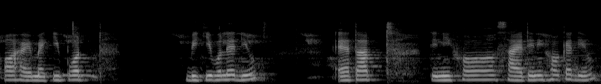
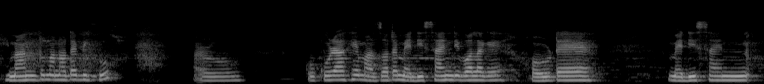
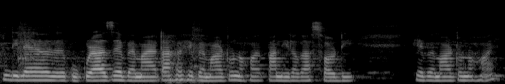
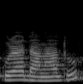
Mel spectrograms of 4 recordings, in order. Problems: background sounds at intervals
